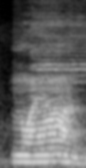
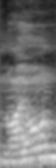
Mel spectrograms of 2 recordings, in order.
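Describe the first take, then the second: First: নয়ান with a long open a in the second syllable; stretched vowel. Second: Said in the usual way. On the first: Shown as a demonstration. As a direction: draw out the a in নয়ান. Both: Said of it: "আমরা যদি বলি নয়ন থেকে বলি".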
